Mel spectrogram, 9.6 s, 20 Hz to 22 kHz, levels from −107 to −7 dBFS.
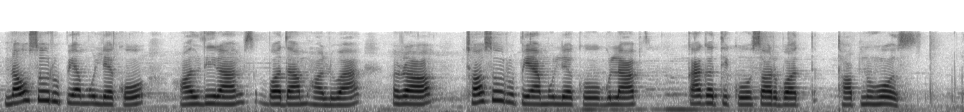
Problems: none marked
